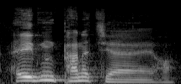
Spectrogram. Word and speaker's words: Hayden Panettiere: Hayden Panettiere. Nicely pronounced. Thank you very much. Yeah. Let's see what Hayden Panettiere wants to know.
